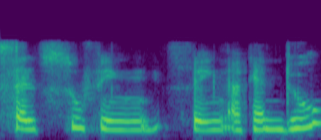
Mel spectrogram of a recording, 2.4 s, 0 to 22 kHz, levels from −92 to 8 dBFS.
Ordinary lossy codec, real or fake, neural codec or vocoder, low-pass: AAC, 32 kbps; real; none; 7.2 kHz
